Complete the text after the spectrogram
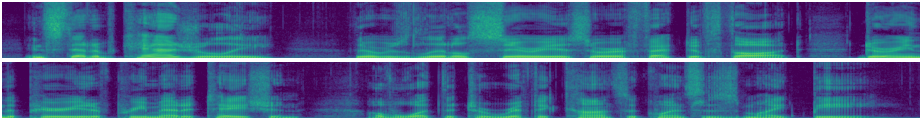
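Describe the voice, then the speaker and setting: Male audiobook reader, lowish voice, lively earnest phrasing, dry close mic. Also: no room sound. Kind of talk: word-for-word book reading.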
